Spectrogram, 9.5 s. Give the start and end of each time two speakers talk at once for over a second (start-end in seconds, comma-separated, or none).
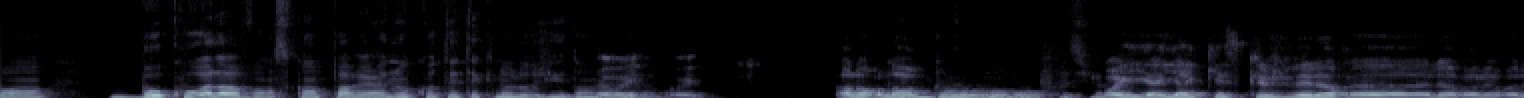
5.5-7.1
